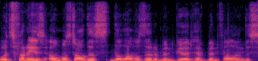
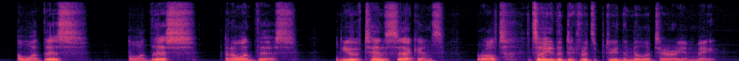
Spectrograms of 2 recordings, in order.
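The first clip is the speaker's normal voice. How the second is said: understated, restrained, downplayed delivery; 3 semitones lower than usual. Retelling what someone said after leaning down, in a pretty quiet voice. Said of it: "said in a pretty quiet voice".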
